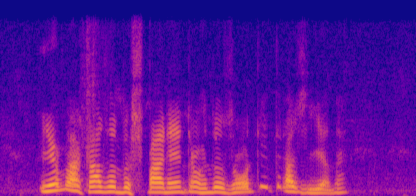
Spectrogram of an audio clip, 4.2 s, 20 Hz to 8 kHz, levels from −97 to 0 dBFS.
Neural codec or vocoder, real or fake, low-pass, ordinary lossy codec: none; real; 7.2 kHz; none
